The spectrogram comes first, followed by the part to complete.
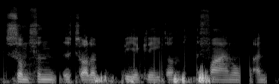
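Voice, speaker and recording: A man hosting a podcast, talking in an earnest, deliberate way and correcting himself as he goes. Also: lowish voice, completely flat delivery, background noise. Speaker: podcast host. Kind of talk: casual podcast chat.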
